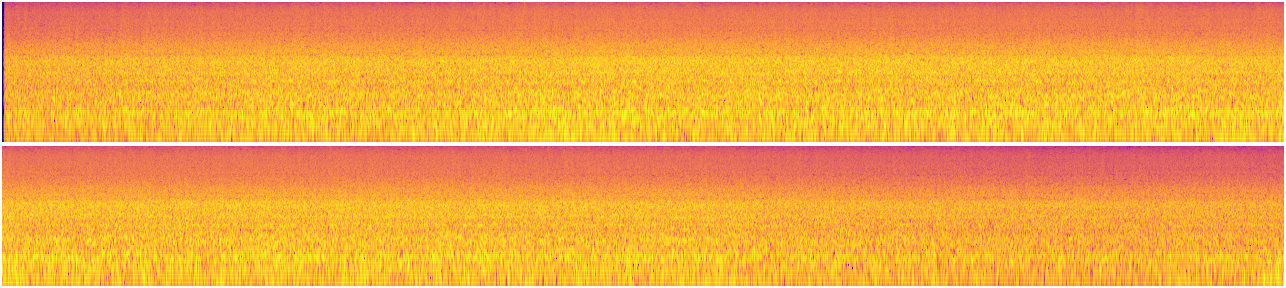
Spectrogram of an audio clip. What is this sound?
A Hard Rain's a-Gonna Fall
